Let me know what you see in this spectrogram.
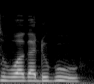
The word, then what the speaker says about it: Ouagadougou: Burkina Fasos huvudstad heter Ouagadougou. Sa jag det rätt? – Jag tror att det ska uttalas Ouagadougou.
